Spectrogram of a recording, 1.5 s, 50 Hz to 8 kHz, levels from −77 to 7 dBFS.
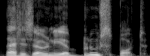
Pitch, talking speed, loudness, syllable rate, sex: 130 Hz, 240 wpm, -17 LUFS, 5.2 syllables/s, male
